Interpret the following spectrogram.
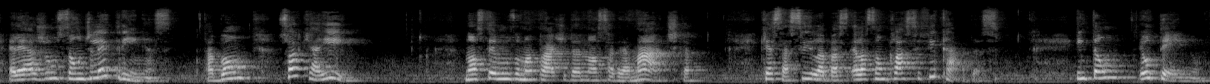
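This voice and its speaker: A woman teaching a recorded lesson to young children, sounding out syllables slowly and checking in often. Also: on the high side, slight background noise. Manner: slow syllable-by-syllable drilling, frequent "tá bom?" checks. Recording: echoey room with faint ambience.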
